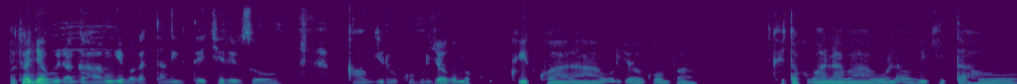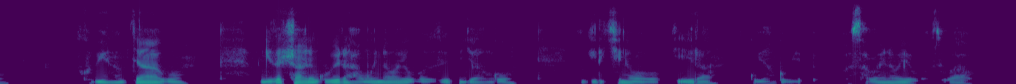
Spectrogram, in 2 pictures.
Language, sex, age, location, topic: Kinyarwanda, male, 18-24, Musanze, government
